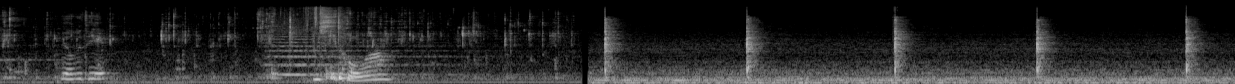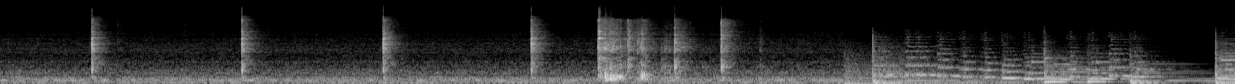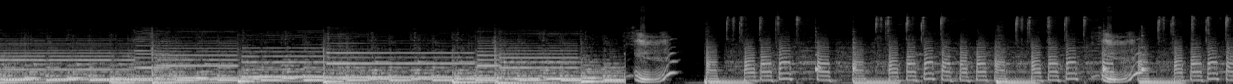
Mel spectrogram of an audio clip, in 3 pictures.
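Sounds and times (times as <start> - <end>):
water dripping: 0.0 - 5.9
low hum: 5.8 - 22.3.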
